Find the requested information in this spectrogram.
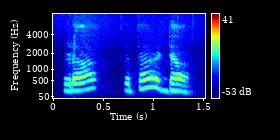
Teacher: जो वर्ण जीभ को लुढ़का कर उच्चारित किए जाते हैं उन्हें उत्क्षिप्त या द्विगुण वर्ण कहते हैं।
